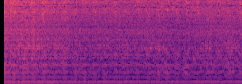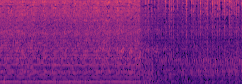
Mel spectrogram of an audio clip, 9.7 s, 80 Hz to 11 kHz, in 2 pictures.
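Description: A.P.E. 25cc four-stroke flat-twin rotary-valve model engine, freshly rebuilt and not yet fully run in, running on a test bench driving a 17x8 propeller at a steady, even pitch. About eight seconds in, the revs drop sharply to a lower, quieter idle.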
